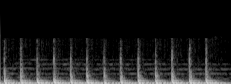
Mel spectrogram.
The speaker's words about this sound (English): as soon as I stopped thinking about that creepy guy, there was another knock at the door.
